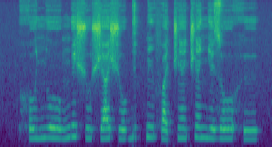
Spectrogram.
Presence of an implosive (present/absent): absent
